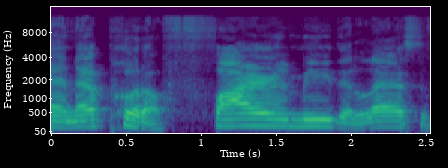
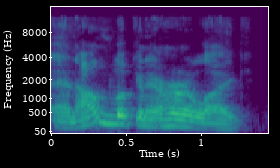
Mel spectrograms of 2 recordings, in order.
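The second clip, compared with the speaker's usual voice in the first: usual speaking voice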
